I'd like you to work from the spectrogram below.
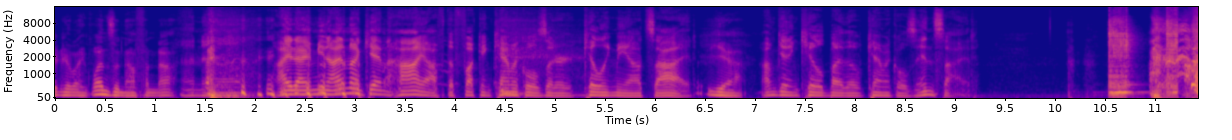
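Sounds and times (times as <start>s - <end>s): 
speech: 0.0s - 9.3s
laughter: 1.4s - 5.4s, 11.0s - 11.4s
loud fart: 10.5s - 11.0s.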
